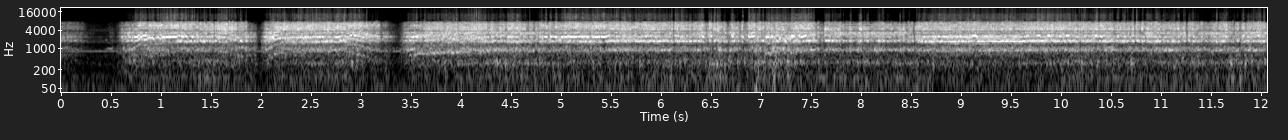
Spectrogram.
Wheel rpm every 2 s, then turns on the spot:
70, 130, 210, 230, 220, 230.
0-2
